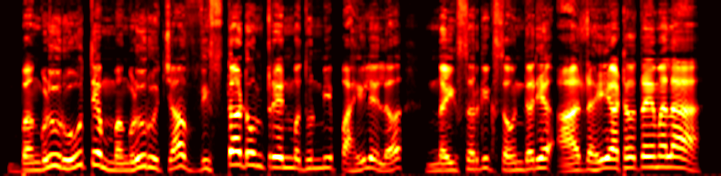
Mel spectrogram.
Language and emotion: Marathi, happy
